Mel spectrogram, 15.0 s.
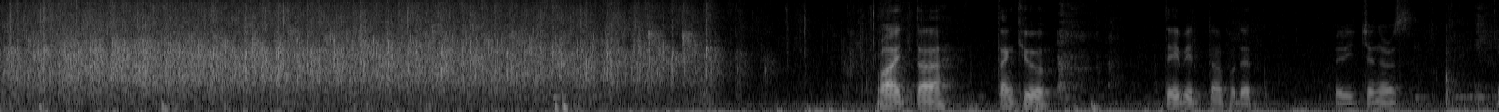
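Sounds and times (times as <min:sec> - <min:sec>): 
audience applause welcoming a speaker to a lecture on development policy: 0:00.0 - 0:08.6
speech: 0:08.8 - 0:10.6, 0:11.6 - 0:12.7, 0:13.3 - 0:14.3.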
